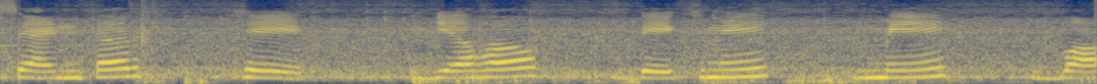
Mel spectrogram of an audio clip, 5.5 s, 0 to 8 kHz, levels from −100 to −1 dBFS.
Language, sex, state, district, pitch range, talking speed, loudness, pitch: Hindi, female, Madhya Pradesh, Dhar, 240-280 Hz, 65 wpm, -15 LUFS, 255 Hz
